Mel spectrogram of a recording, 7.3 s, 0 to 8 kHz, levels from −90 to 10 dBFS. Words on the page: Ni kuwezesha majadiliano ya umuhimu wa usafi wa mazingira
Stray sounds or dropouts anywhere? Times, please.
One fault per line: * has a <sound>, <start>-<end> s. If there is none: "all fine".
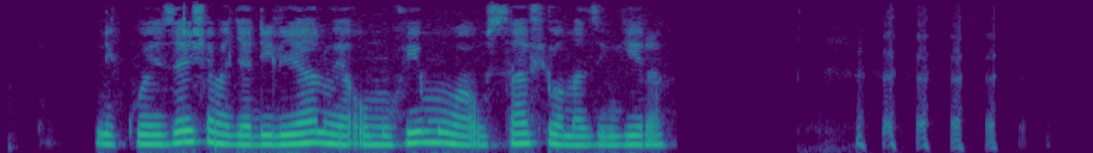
* has a laugh, 5.3-6.9 s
